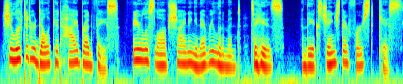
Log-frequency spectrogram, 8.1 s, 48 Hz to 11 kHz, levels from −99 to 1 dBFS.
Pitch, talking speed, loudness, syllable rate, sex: 180 Hz, 155 wpm, -18 LUFS, 4.6 syllables/s, female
